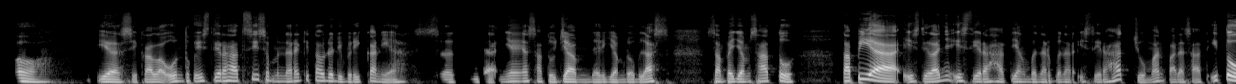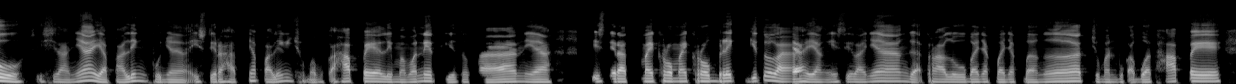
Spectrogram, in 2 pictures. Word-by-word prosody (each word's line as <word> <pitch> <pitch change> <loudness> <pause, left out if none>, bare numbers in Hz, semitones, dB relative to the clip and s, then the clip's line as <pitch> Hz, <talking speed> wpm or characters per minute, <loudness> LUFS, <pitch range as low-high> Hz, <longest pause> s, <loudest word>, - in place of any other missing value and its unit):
Oh, 125 -6 +3 0.5
iya 120 -3 +3
sih, 105 - -7
kalau 115 -1 +2
untuk 145 +1 -1
istirahat 165 +1 +1
sih 230 -2 -4
sebenarnya 140 -3 -3
kita 180 - -8
udah 155 - +3
diberikan 120 +2 -2
ya, 110 +3 -4
setidaknya, 115 +4 -5
1 130 -7 -3
jam 115 -3 +3
dari 105 -1 -2
jam 110 -1 -1
12.00 - - 0 0.4
sampai 130 -2 +1
jam 130 0 +2
1.00. 140 -3 +1 0.5
Tapi, 230 +9 +7
ya, 135 - +10
istilahnya 135 +8 +1
istirahat 130 -6 -2
yang 125 -3 -3
benar-benar 115 -1 -6
istirahat 120 - -4
cuman 105 +9 -4
pada 110 -5 -5
saat 110 - -6
itu, 150 -10 +6 0.2
istilahnya, 125 +8 -1
ya 115 -7 +1
paling 150 +8 -2
punya 110 -2 -4
istirahatnya 115 +5 -5
paling 140 +4 -4
cuma 110 - -9
buka 115 - -7
HP 135 0 +1
5 110 -1 -6
menit, 145 +4 -1
gitu 110 0 -6
kan, 115 +4 +2
ya, 115 -1 0 0.4
istirahat 130 -2 +1
micro-micro 140 +1 +1
break 150 0 +1
gitulah, 155 -2 +1 0.2
yang 115 -2 -2
istilahnya 130 +4 -2
nggak 115 -4 -3
terlalu 115 -2 -2
banyak-banyak 115 -1 -4
banget 130 +6 +1
cuman 115 -1 -7
buka 110 -1 -7
buat 115 0 -3
HP, 145 +1 +1
125 Hz, 145 wpm, -22 LUFS, 115-145 Hz, 0.5 s, ya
